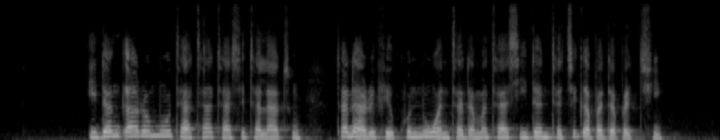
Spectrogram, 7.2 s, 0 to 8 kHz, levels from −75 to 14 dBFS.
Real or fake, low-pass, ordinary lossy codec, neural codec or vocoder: real; none; none; none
